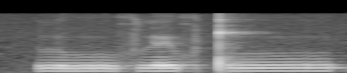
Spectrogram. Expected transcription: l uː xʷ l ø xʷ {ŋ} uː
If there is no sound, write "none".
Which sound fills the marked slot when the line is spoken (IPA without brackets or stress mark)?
ǃ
